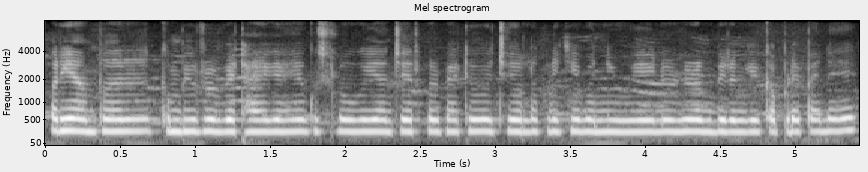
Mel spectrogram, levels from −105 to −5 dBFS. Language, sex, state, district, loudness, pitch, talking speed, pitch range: Hindi, female, Himachal Pradesh, Shimla, -16 LUFS, 250 Hz, 320 wpm, 250-255 Hz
